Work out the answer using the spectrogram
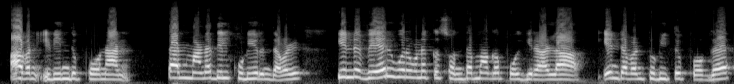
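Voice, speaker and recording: A woman narrating a family story in a steady, expressive reading voice. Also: a little high, dry recording.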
